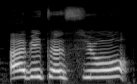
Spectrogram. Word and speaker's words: Habitation: Habitation. Donc, avec un H muet en début.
